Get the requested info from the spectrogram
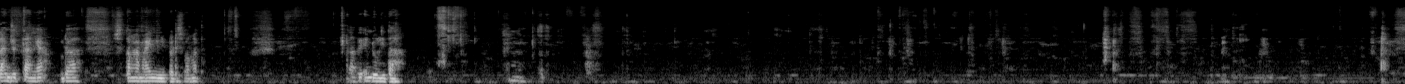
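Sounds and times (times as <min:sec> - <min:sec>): chewing crunchy fruit: 0:04.3 - 0:14.0.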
